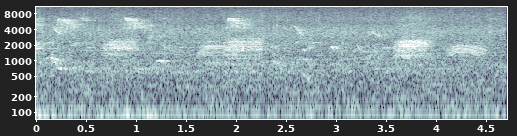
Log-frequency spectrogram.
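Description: Birds calling: a run of short, rough calls about once a second, with quick high chirps in between.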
